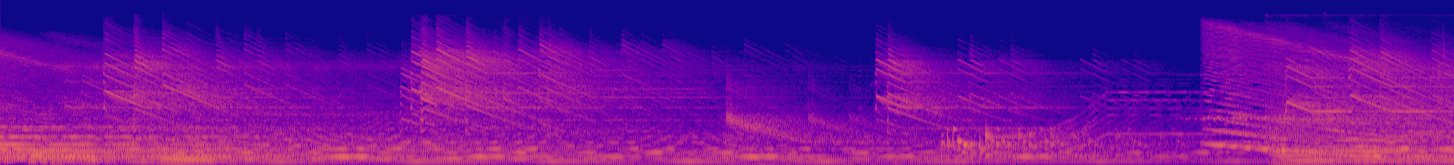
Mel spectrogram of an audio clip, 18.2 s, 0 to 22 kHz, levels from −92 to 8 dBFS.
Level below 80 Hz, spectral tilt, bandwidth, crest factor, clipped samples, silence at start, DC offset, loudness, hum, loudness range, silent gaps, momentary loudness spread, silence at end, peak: -50 dBFS; -4.5 dB/octave; 16 kHz; 18 dB; under 0.1%; 0 s; under 0.1%; -36 LUFS; none; 8 LU; none; 13 LU; 0 s; -20 dBFS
